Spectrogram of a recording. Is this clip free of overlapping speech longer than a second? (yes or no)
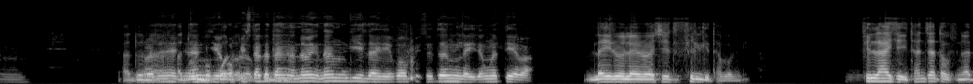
no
